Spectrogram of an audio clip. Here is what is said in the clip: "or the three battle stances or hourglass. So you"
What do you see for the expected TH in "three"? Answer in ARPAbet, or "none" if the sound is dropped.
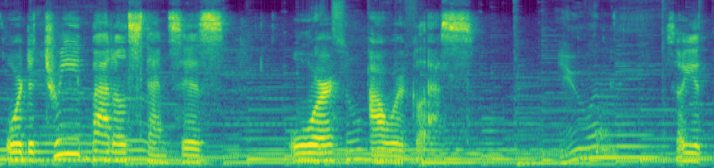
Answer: T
